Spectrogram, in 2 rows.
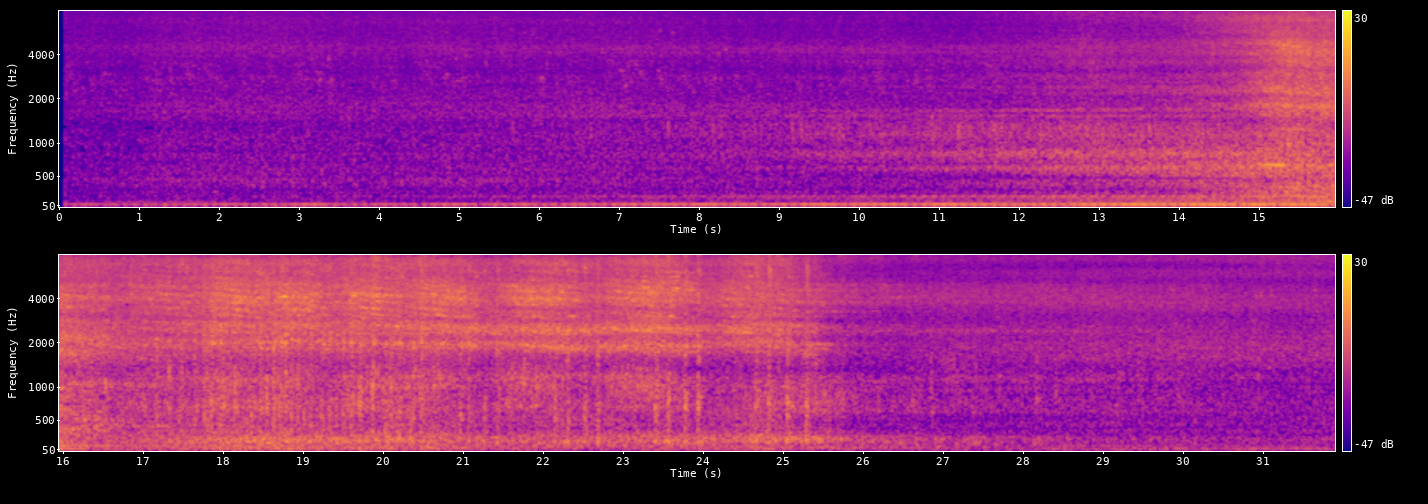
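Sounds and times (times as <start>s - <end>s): diesel locomotive drone: 0.1s - 31.9s
train wheels clacking over rail joints: 15.0s - 27.4s.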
